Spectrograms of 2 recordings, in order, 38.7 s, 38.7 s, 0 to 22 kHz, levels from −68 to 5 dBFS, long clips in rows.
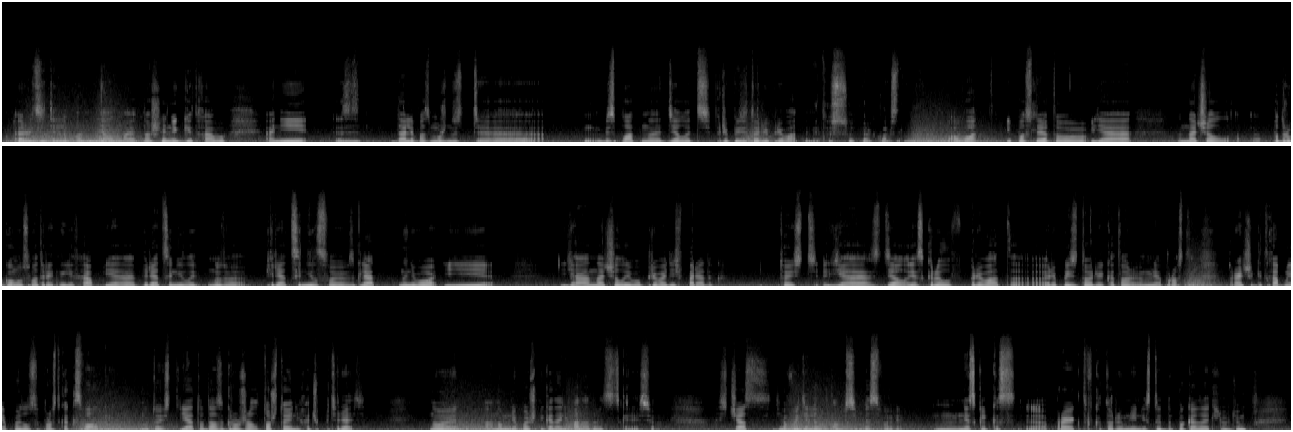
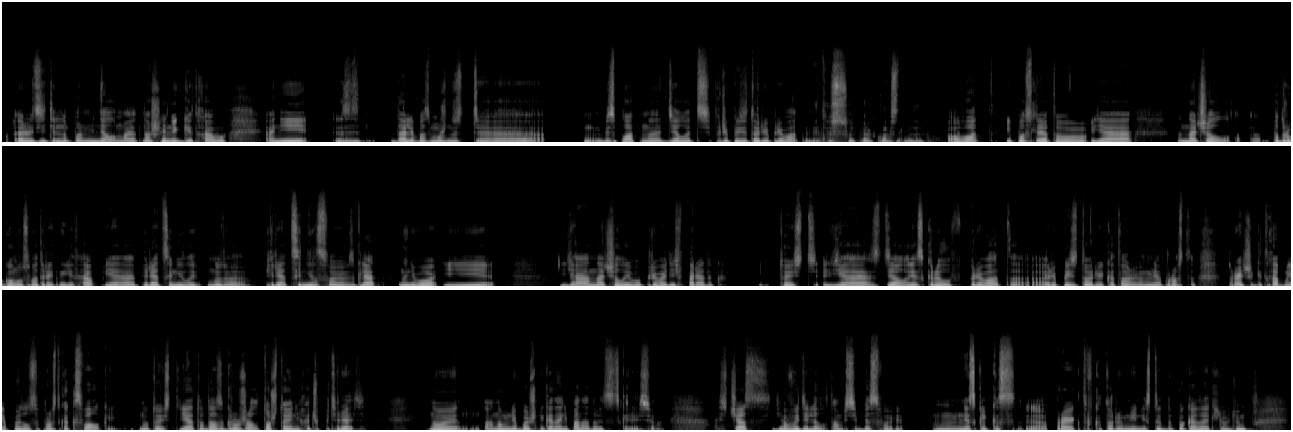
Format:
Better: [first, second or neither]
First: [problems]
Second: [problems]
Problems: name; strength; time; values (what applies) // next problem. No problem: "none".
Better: second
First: wind noise on the microphone; occasional gusts; 10 dB below the speech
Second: none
